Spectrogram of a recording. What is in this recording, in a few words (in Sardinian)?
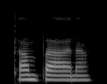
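"campana", female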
